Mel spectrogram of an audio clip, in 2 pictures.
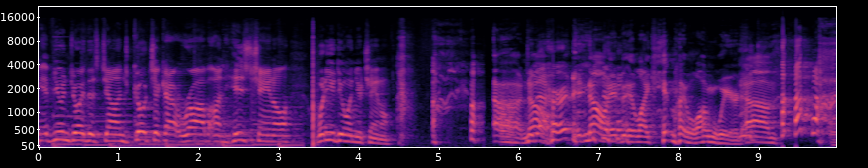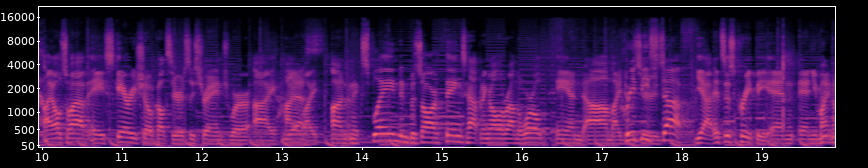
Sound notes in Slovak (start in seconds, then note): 4.9 smiech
